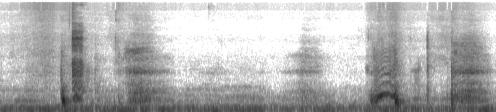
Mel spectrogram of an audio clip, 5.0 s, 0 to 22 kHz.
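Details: Part 1 of a huge sneezing fit: two muffled, stifled sneezes with short catches of breath between; the person says they wish they'd let them out.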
